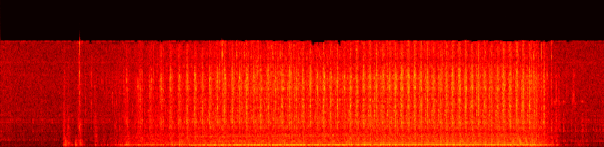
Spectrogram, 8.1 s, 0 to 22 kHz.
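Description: Janome Horizon 7700 sewing machine stitching free-motion quilting. It starts about a second in, speeds up over a couple of seconds to a steady fast stitching run with an even hum, and stops shortly before the end.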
